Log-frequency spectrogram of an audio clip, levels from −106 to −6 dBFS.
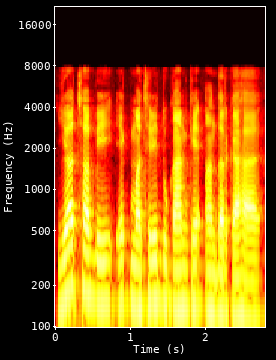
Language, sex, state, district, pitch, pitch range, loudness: Hindi, male, Jharkhand, Garhwa, 140 Hz, 125-150 Hz, -17 LUFS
